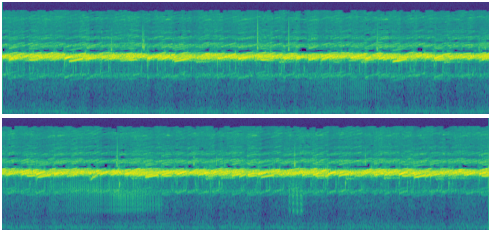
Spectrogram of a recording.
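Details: Early-year frog pond at night with a massed spring peeper chorus, high piercing peeps blending into an unbroken shrill ring, interrupted by short lower grating calls near six and eight seconds.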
